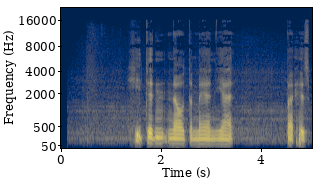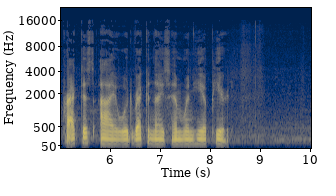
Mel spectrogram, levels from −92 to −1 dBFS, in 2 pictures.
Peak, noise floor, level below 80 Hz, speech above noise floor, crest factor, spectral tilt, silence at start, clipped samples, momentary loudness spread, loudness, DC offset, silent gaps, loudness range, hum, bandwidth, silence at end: -2 dBFS; -54 dBFS; -68 dBFS; 31 dB; 22 dB; -7.5 dB/octave; 1.35 s; under 0.1%; 6 LU; -23 LUFS; under 0.1%; none; 3 LU; none; 13.5 kHz; 1.65 s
